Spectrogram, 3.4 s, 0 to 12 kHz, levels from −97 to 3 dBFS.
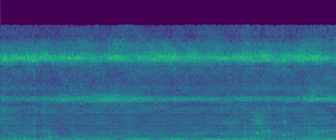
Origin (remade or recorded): remade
